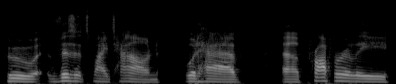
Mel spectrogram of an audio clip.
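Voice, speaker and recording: A man's voice: medium pitch, slow pace, clear, resonant tone, no echo, studio quality, lightly acted. A man playing a blustering pompous mayor. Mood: insistent. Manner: blustering, self-important, shouting at times. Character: pompous vain male town mayor, quick to rage.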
